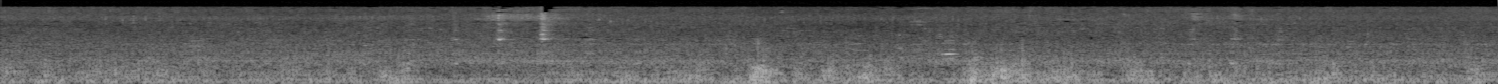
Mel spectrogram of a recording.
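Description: Light traffic drones along a busy street.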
